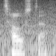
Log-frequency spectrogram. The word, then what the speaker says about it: Towcester: Towcester. It's like Towcester, and it's Wait, pronounced yeah, and it's Yeah. pronounced toaster. Toaster.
